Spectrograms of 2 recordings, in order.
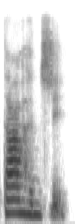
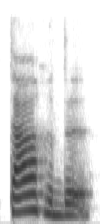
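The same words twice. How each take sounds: First: The final d sounds soft, like 'dj'. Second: The final d sounds hard and clear. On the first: "das ist wie eine DJE" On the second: "so ganz, ganz klar"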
